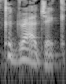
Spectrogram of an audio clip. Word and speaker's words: Kadragic: The American way is Kadragic, and that would be Canadian as well.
